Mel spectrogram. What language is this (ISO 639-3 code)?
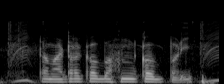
bho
